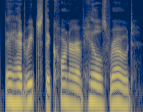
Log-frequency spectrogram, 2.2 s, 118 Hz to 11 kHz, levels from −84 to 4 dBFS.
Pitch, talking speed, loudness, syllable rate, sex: 170 Hz, 220 wpm, -18 LUFS, 5.3 syllables/s, female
